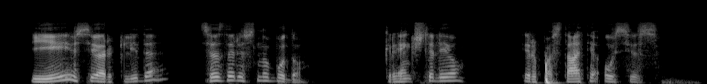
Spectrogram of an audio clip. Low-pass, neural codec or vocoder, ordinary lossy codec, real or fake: 7.2 kHz; none; AAC, 32 kbps; real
